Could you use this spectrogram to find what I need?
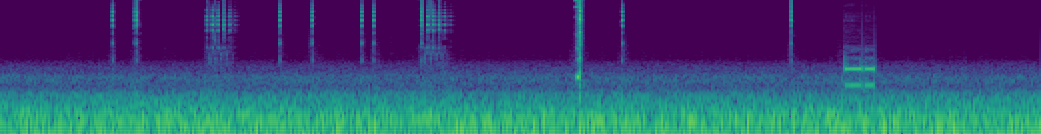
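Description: A game menu clicks.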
